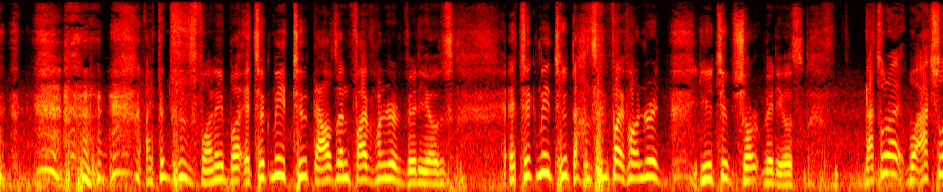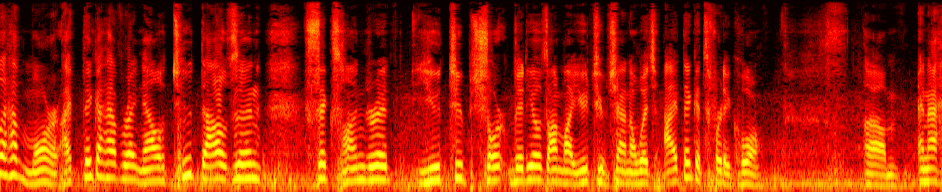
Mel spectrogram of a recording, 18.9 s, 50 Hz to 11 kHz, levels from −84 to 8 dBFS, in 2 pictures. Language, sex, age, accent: English, male, 20-39, American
